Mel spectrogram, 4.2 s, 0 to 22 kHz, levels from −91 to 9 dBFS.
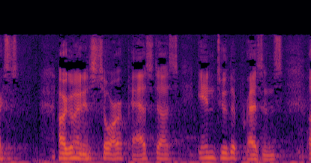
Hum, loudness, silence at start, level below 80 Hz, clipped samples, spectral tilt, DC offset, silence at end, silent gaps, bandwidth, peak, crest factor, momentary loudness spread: none; -31 LUFS; 0 s; -58 dBFS; under 0.1%; -3.5 dB/octave; under 0.1%; 0 s; none; 9.6 kHz; -10 dBFS; 22 dB; 11 LU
